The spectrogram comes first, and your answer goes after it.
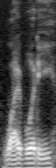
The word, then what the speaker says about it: Woiwode: to pronounce it i was told how to pronounce it so why woody as the proper pronunciation at least that's my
